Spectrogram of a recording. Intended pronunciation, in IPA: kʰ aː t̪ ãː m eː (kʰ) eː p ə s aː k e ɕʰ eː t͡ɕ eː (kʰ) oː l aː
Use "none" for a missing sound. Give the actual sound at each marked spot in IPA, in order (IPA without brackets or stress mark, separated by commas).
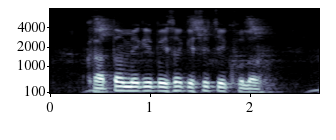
k, kʰ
